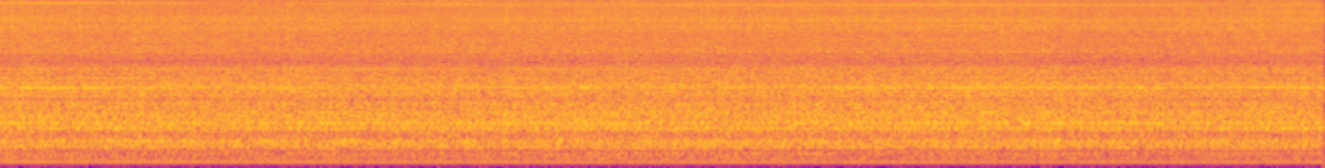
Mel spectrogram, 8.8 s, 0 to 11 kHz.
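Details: Old Servis Caress 1300 A washing machine, also with a creaky pump, spinning at 1300 rpm: loud, steady roar with a constant hum through the whole spin; very bad drum bearings.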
